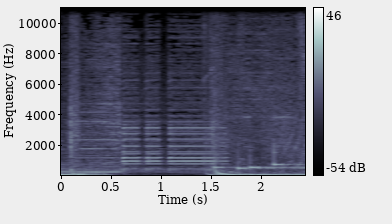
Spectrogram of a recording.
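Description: Radio station jingle for the traffic report: produced music with a car-horn honk in the middle and low, falling bass sweeps.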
